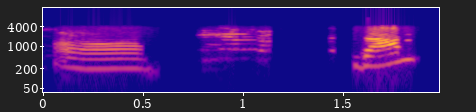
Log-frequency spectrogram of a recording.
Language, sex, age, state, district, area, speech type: Assamese, female, 45-60, Assam, Golaghat, rural, conversation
